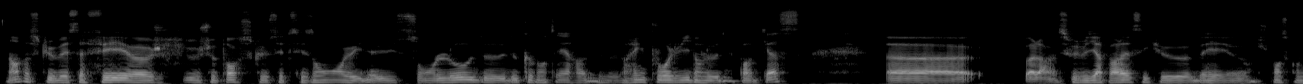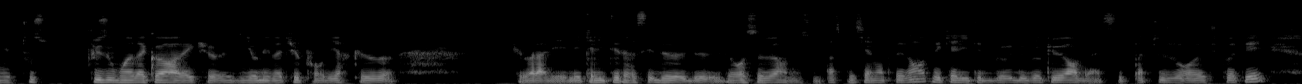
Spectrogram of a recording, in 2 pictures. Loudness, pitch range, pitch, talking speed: -38 LUFS, 90-100 Hz, 95 Hz, 205 wpm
